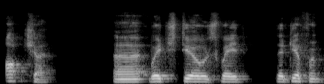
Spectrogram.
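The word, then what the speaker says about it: OCHA: of humanitarian affairs which is the acronym that's pronounced ocher which deals with the different parts of the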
